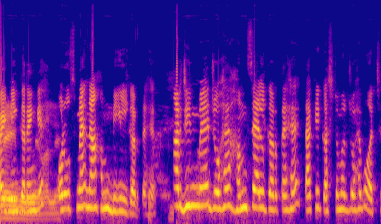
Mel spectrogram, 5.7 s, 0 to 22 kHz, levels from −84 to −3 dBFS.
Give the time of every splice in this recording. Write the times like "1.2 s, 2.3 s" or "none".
2.6 s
